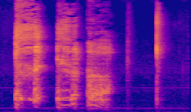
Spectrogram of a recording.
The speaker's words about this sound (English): oh god, I gotta cough. Hold on.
